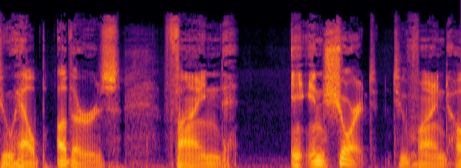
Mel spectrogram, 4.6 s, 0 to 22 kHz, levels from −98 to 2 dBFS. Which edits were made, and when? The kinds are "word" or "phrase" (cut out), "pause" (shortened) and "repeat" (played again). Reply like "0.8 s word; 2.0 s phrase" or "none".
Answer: none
